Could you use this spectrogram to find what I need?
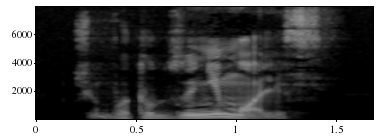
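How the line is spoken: Quiet question. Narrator (Russian): уже тихо, благо она подошла, спросил

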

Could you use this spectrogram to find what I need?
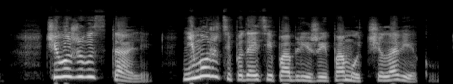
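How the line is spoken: Shouted. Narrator (Russian): закричал

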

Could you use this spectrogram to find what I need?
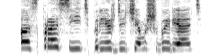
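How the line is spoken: Indignant yelling. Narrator (Russian): возмущенно заорала

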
